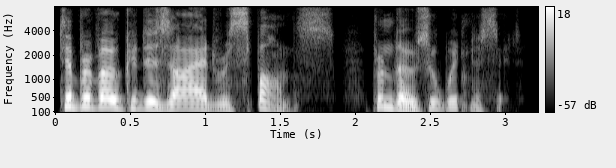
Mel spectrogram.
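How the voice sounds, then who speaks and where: An actor voicing a scheming, smug tyrant lord in a video game, speaking in a pompous, silky, menacing and theatrically emphatic way with a gravelly edge. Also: male voice, high-pitched, animated, normal speed, a little mellow, no room sound, clean studio sound. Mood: calculating. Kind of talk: dramatic video game voice acting.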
